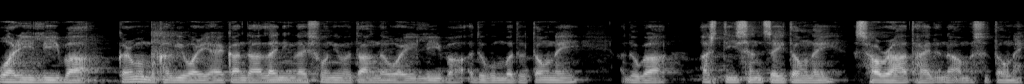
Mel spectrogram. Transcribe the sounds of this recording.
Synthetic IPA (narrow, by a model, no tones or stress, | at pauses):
waɾilibɐ | kɐɾɐmɐmɐkʰɐlɡiwaɾiɦajɐkʰandɐlajniŋlajsonimɐtaŋdɐwaɾilibɐɐ̰duɡumbɐdutɐwnɐj | ɐduɡɐ | ɐstisɐnt͡ʃɐjtɐwnɐjsawɾathajdɐnɐ̰ɐ̰mɐsutɐwnɐj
